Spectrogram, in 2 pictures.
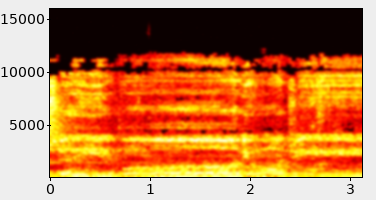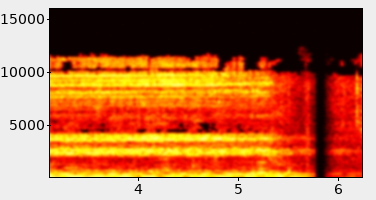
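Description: A man's solo voice in a slow, melodic Quranic recitation (tilawat) into a handheld microphone, holding long drawn-out notes. The voice breaks off for a moment near the end.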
